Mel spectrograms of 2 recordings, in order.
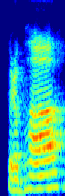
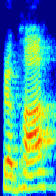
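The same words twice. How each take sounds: First: Mild, unthreatening parent; gentler parent. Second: Put-on firm, brisk call to the child; no-nonsense summons; stern parent. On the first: Acted. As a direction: call the name tentatively, lifting at the end. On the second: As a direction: call the name as a warning. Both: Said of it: "Now the alternate situation".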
